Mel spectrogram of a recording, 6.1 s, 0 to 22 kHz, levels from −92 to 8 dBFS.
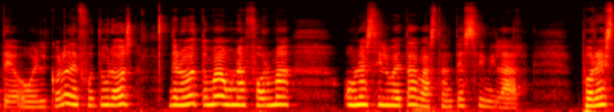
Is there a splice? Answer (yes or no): no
